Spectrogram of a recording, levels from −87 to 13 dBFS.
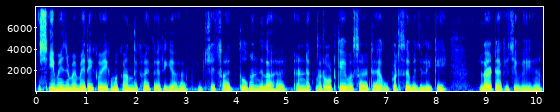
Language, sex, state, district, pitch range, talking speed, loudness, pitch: Hindi, female, Bihar, Darbhanga, 140-175 Hz, 175 wpm, -28 LUFS, 160 Hz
